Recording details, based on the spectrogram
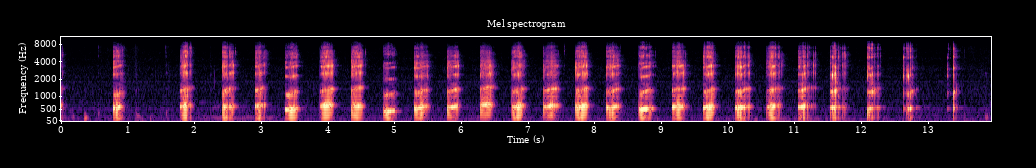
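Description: Rapid run of about 25 loud, evenly spaced burps, roughly two per second; repeated belching.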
